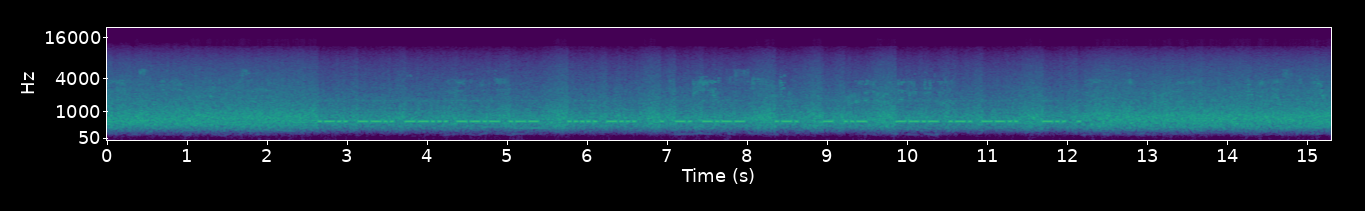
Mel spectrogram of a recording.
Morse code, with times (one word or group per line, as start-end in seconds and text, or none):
2.6-5.4 LZ7QW
5.8-6.6 5B
6.9-8.0 ENY
8.4-8.6 R
8.9-9.5 TU
9.9-11.4 QRZ
11.7-12.2 DE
